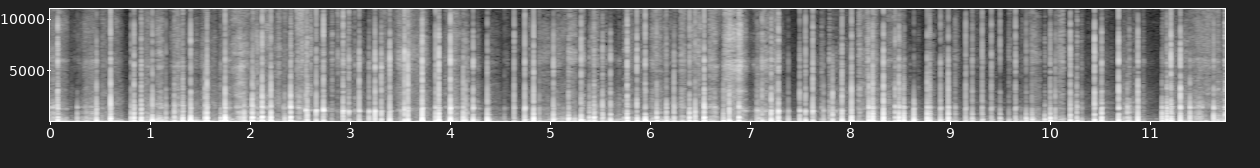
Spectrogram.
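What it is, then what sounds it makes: Toilet paper roll. A paper toilet roll is tapped and scratched in quick, uneven bursts, giving a steady stream of soft, dull taps with papery scratching between them. The sound sits mostly in the low range, and each tap dies away almost at once.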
